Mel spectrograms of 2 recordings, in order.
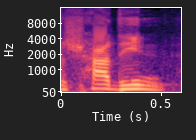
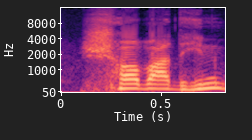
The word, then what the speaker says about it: স্বাধীন: কেমন হয় উচ্চারিত হয় শব্দের আদিতে যদি ব ফলা থাকে যেমন স্বাধীন তিনটা সয় ব এখানে সবাধীন বলি না কিন্তু আমরা স্বাধীন বলি শব্দের মাঝে ব থাকলে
